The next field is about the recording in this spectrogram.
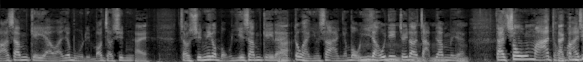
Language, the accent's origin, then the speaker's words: Chinese; Hong Kong; 我们作为香港人呢，就是作为一个传媒工作者呢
